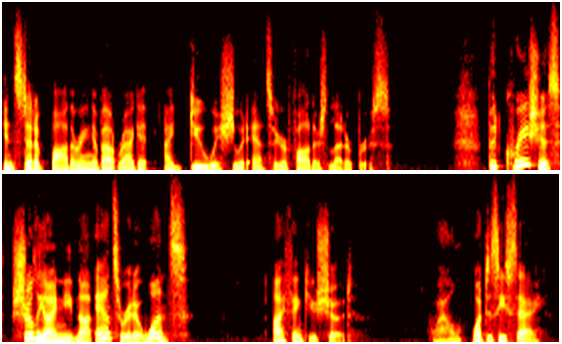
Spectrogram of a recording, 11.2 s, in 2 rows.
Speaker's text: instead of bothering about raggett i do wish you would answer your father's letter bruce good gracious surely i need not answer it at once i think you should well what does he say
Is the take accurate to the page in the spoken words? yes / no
no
